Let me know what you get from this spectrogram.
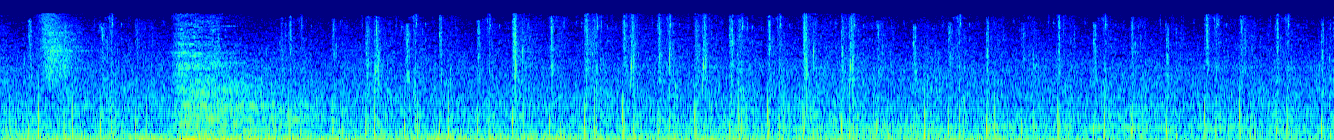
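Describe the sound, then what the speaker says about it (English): Steady footsteps of a character in the video game Lies of P, walking at a regular pace with crisp, repeated clip-clop-like taps throughout, fairly quiet, with a brief burst of noise near the start. "I'm gonna get tired of hearing his footsteps all the time."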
